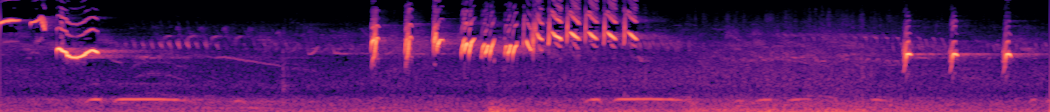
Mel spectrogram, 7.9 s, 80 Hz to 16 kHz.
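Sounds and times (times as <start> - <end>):
background noise: 0.0 - 7.8
song thrush singing: 0.0 - 7.8.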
